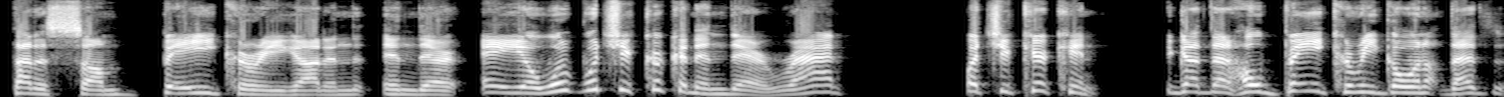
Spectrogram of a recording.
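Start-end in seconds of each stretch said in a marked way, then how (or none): none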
